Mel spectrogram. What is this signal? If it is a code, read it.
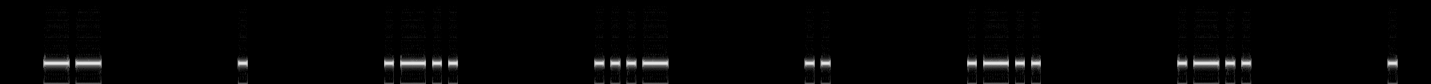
Morse code, heard as a keyed tone, about 15 wpm, spaced as for 5 wpm, 1000 Hz. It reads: MELVILLE
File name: qotdfiles / 5wpm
